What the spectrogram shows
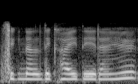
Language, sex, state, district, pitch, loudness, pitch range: Hindi, female, Chhattisgarh, Raigarh, 245 Hz, -15 LUFS, 245-250 Hz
